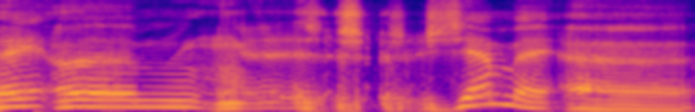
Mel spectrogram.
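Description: Lively intonation runs through what the man says. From Quebec. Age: 50s. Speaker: artist manager and podcaster; podcast guest. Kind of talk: casual chat. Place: studio. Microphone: studio mic.

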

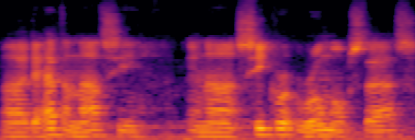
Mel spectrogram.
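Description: A man's fairly even intonation over faint music in the background. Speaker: urban explorer vlogger. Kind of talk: casual vlog chat. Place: home room. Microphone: camera far.

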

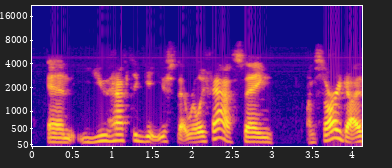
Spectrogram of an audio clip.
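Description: A man talks at a fairly quick pace, the sound dry with no echo and the background quiet. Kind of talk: casual vlog advice.

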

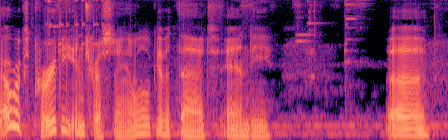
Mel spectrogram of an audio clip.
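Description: A man talks at a very slow pace with long, frequent pauses. Noticeable background noise sits behind him. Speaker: gaming youtuber. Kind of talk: let's play commentary. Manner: slurred, hesitant with fillers.

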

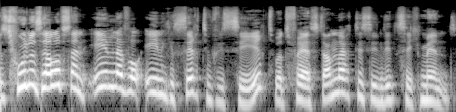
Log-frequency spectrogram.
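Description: Against a quiet background, a woman's high-pitched voice moves through very wide pitch swings. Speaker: presenter. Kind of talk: product review presentation. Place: studio.

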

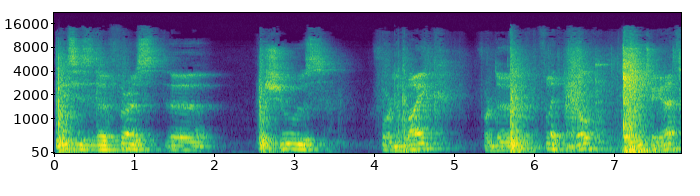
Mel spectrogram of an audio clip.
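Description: A man with a Croatian accent at a medium pitch, very slow and monotone with flat intonation, amid loud background noise and audible room echo. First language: not English. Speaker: mountain biker. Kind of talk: casual product review to camera. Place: garage.

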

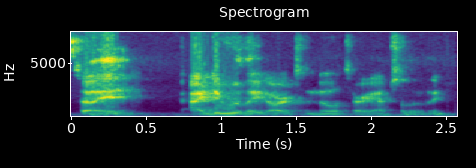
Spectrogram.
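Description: A man with a very deep, low pitch talks at a very fast pace. Noticeable background noise is present. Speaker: theater technician. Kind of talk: casual chat. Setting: remote call.

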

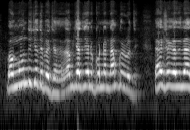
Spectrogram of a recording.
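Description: The man's voice sits high in pitch with ordinary pitch variation. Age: 70s. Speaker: war veteran and former civil servant. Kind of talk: political commentary interview. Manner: animated; halting.

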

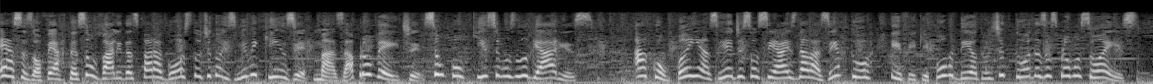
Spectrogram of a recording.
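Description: Against music in the background, a woman talks at a moderate pace with an extremely high pitch, very wide pitch swings and very even loudness. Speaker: voiceover announcer. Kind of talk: TV commercial read.

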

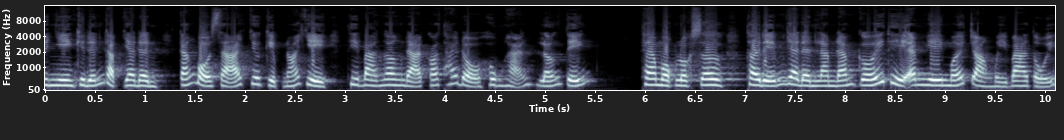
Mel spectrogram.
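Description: A woman speaks at a moderate pace in a fairly high pitch, her tone dark and mellow. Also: ordinary pitch variation. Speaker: news reader. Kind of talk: news reading.

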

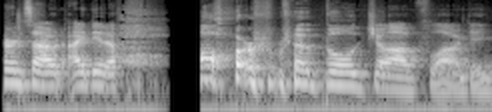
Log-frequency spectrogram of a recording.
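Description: A man speaks with vocal fry and a fairly bright tone. His pitch variation is ordinary.

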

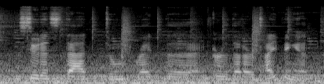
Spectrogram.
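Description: A man speaks at a moderate pace with music in the background. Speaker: fitness trainer. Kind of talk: casual vlog chat. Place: car. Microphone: phone near.

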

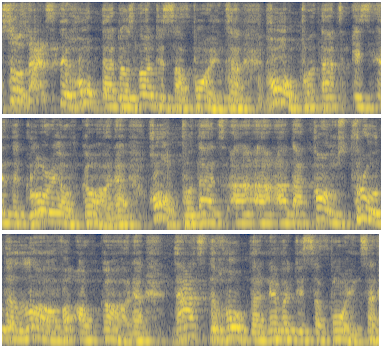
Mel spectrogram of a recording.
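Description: Shouting over background music in a room with audible echo, a high-pitched man speaks fairly slowly at very even loudness with ordinary pitch variation. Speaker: pastor. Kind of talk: sermon. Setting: church. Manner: impassioned, rhythmic repetition of refrains building to exclamations; call-and-response, urging congregation to shout amen. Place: church.

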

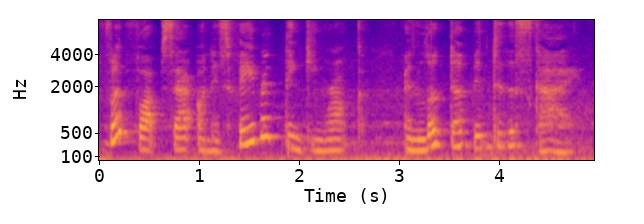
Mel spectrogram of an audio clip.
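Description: An unforced reading voice carries the whole clip.

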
